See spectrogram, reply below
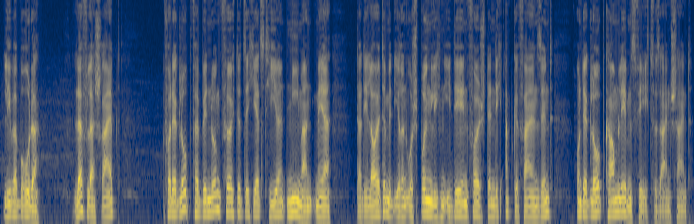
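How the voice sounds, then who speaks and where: Stern older brother figure , male actor, low voice, dry close sound, formal letter reading. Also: no room sound, lightly acted. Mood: grave. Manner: measured, grave and formal. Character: stern elder brother, head of a family firm. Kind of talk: reading a historical letter aloud.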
